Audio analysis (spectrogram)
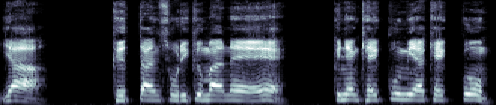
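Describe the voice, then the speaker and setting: A man voicing a sharp-tongued middle-aged mother who scolds loudly and brags about her daughter. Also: animated, unhurried, no echo, studio quality. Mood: scolding. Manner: loud, scolding and shrill.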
